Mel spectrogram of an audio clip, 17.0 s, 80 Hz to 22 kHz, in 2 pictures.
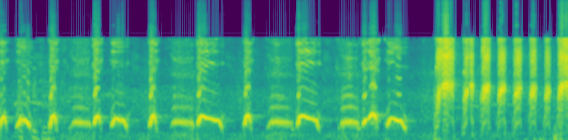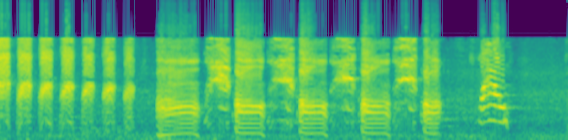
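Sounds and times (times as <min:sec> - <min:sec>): man making birdlike calls: 0:00.0 - 0:15.9
man making raspy bursts: 0:10.8 - 0:15.2.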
